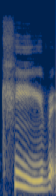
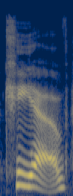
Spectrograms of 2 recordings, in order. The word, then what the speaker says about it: Kyiv: If you're wondering why the name of the Ukrainian capital is being pronounced Kyiv instead of Kiev, it's because Kyiv is the Ukrainian way of pronouncing it, while Kiev is the Russian.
